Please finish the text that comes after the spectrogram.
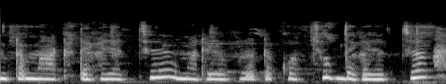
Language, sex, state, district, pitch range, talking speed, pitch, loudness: Bengali, female, West Bengal, Purulia, 240-275 Hz, 145 wpm, 250 Hz, -13 LUFS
